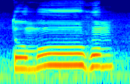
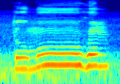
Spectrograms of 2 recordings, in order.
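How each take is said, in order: No difference in how they are said.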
